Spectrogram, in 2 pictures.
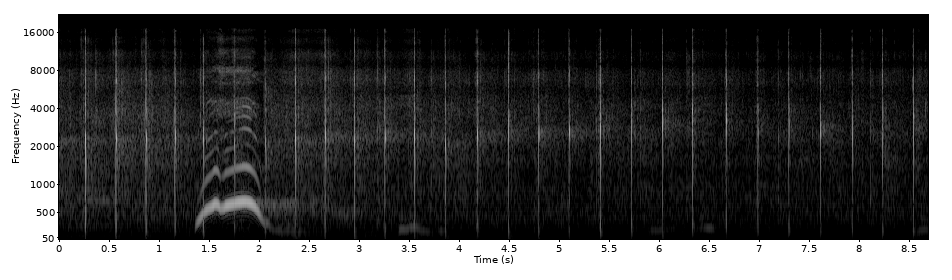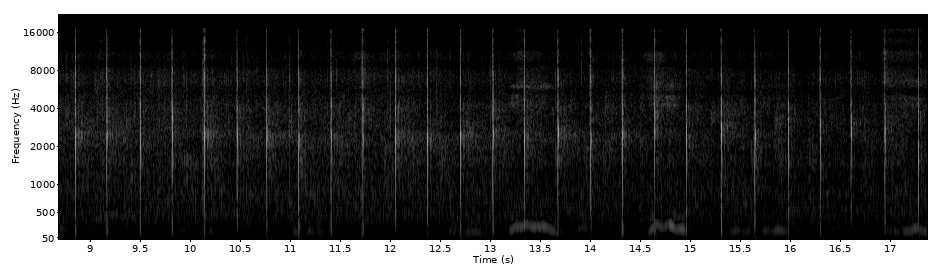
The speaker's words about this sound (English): When they walk into this room, I would like you to give them a standing ovation, to turn around and clap them in.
